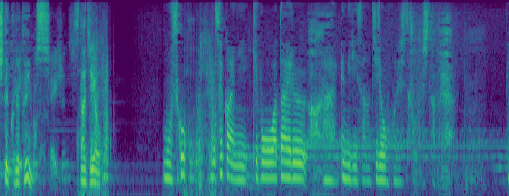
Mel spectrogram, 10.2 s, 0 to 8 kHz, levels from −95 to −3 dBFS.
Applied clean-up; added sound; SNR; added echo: neural separator model SepFormer DNS4.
